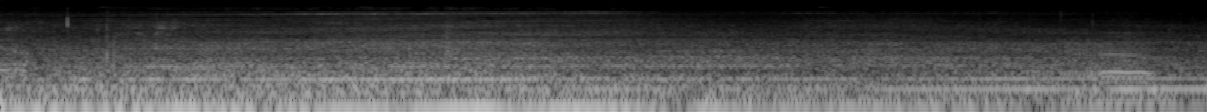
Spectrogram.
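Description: Low engine rumble of a motor vehicle passing on the street, swelling to its loudest about two seconds in and then fading.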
